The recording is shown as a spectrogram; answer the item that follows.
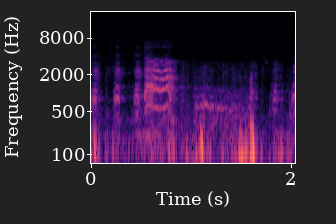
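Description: Chickens clucking in a series of short clucks with one longer drawn-out call in the middle, fairly quiet, with no voices.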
